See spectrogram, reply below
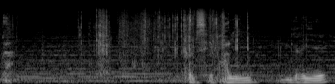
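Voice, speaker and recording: An actor playing a mischievous middle-aged union delegate in a film comedy, rambling and grumbling with self-importance. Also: male voice, low voice, flat delivery, slow pace, over music.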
